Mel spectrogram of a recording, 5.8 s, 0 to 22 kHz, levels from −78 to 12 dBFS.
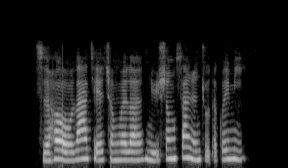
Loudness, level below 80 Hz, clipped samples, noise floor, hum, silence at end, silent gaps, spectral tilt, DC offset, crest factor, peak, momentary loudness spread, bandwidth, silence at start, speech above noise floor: -17 LUFS; -62 dBFS; under 0.1%; under -90 dBFS; none; 0.85 s; none; -6 dB/octave; under 0.1%; 16 dB; -2 dBFS; 11 LU; 8 kHz; 0.75 s; over 73 dB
